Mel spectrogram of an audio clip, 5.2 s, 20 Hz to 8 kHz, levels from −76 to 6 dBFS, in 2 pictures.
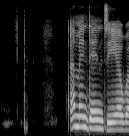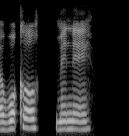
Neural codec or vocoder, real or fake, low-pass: codec, 16 kHz, 2 kbps, FunCodec, trained on LibriTTS, 25 frames a second; fake; 7.2 kHz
